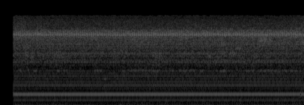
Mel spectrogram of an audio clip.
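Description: Near silence with a faint, steady electrical hum made of several even tones.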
